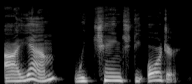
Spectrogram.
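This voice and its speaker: Slow, deliberate teacher. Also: male voice, high voice, dry recording, studio quality. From Colombia. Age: 20s. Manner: slow, deliberate, repeats key phrases. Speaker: English teacher. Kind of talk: beginner English lesson.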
